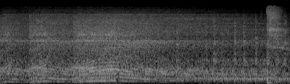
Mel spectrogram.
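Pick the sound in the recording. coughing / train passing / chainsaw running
chainsaw running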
